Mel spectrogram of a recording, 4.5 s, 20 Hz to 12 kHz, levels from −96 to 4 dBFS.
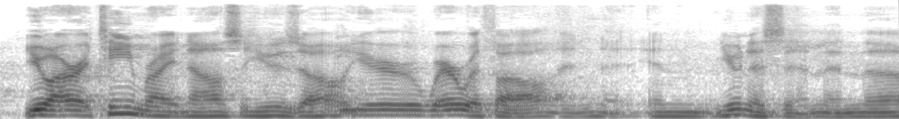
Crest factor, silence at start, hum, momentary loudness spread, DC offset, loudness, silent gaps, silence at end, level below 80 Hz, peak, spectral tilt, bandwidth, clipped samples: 18 dB; 0.15 s; none; 10 LU; under 0.1%; -34 LUFS; none; 0 s; -74 dBFS; -14 dBFS; -6.5 dB/octave; 10.5 kHz; under 0.1%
